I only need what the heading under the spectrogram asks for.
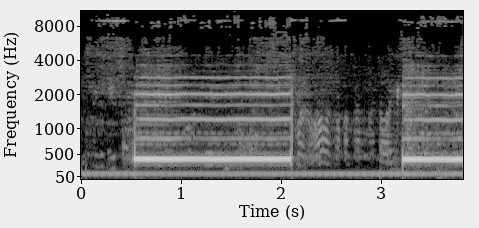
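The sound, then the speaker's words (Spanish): A ringback tone plays on a call to the police that has not been answered: two long, steady beeps of the same pitch, separated by a pause of about a second, over a constant low hum. “Parece que no contestan a nuestra llamada.”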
